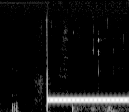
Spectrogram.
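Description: A couple of soft clicks, then a steady electronic phone tone comes on and holds, like an outgoing call ringing on the line with no answer, with faint handling thumps underneath.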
